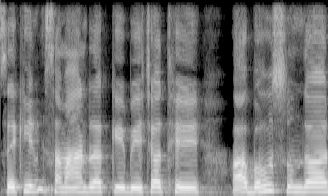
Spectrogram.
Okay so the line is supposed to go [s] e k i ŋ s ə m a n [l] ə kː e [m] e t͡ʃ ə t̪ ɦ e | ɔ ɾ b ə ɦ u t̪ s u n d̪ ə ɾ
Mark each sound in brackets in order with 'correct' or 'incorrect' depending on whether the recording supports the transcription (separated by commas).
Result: correct, incorrect, incorrect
